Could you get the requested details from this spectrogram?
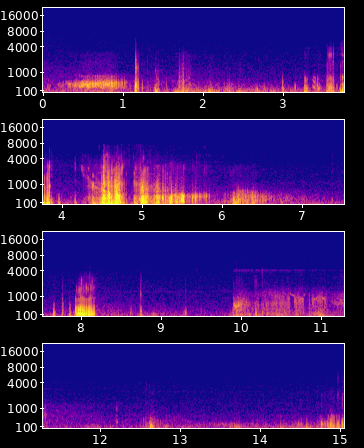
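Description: Loud gurgling, rumbling stomach growls in irregular bursts with quiet gaps; ordinary hunger bowel sounds on an empty stomach.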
